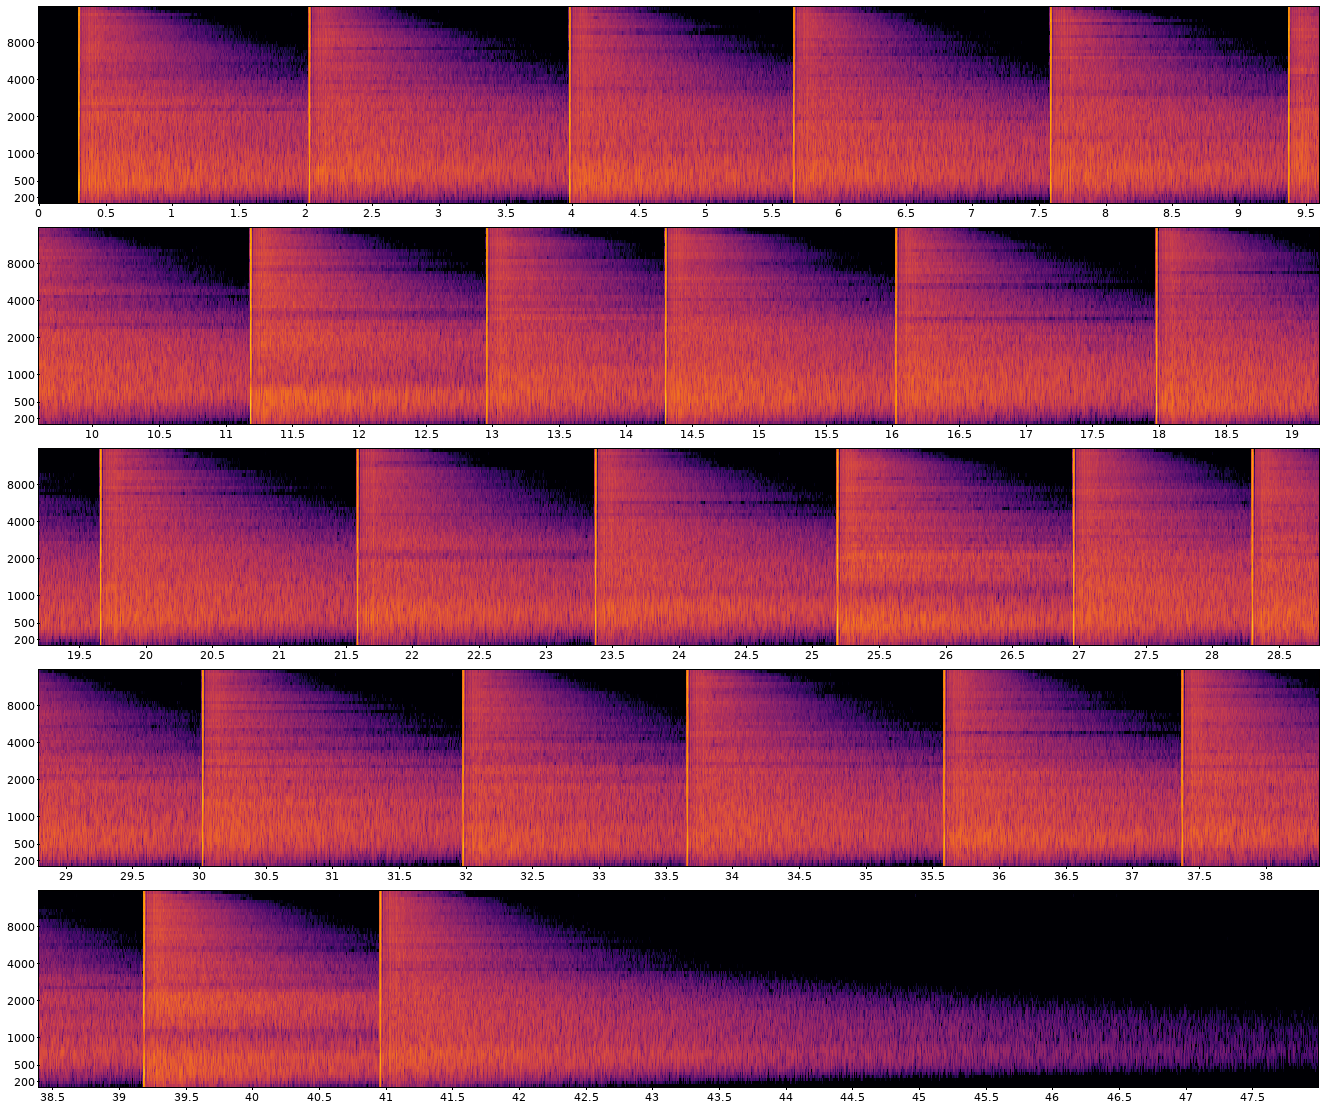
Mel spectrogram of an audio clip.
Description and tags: GEIGER CAVE
deep, empty, science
